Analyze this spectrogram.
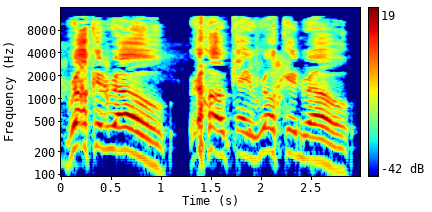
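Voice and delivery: loud, slow laughing yell. Retold or imitated. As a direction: shout it drawn out, laughing. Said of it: "we kept yelling".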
